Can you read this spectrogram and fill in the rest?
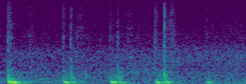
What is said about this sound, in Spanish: Por la noche en casa de Gruñón, este corta rápidamente alimentos. La cena ya casi está lista.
